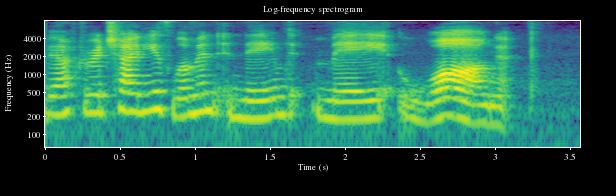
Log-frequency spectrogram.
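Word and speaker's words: Mei: Yes, I was named after a Chinese woman named May Wong. But it's still pronounced like that month.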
